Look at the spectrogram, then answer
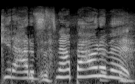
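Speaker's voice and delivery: very high, very loud, urgent scream. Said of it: "my boyfriend was screaming at me".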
